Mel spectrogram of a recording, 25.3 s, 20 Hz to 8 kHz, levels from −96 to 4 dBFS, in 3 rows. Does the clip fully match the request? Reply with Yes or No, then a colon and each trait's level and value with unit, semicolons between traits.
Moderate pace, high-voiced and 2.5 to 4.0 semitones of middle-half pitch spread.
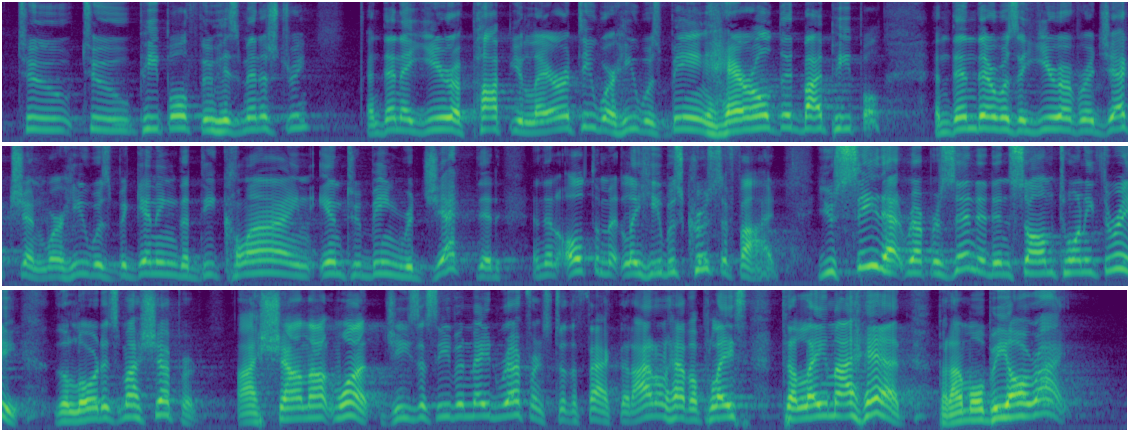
Yes: average, 190 wpm; high, 210 Hz; average, 2.9 semitones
